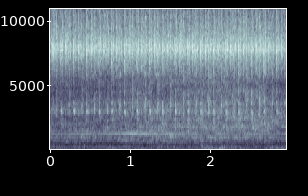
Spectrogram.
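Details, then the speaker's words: 2005 Ford Expedition 5.4 Triton: quick, steady clacking from the valve cover about three a second over an uneven idle; suspected bad cam phaser or lifter, and the engine may not be firing on all cylinders. "alright wagon noise coming out of the valve cover here and we all know what that is from watching these previous videos that are going to be a bad cam feasor or a lifter inside of they're"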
